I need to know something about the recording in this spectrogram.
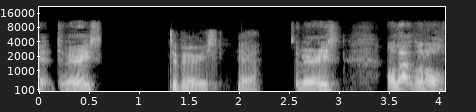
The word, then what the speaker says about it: Tavares: Pretty wild to see little small Mount Dora, Eustis, Tavares. How do you say it? to varies.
